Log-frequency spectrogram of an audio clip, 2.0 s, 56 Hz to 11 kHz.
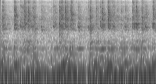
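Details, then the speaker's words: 1982 Chevrolet K10 square body with newly built big block 454, just started, heard at the exhaust which has mufflers; deep even rumble, steady firing pulses, no knocks or misses; normal running, loud exhaust. "be honest man that thing sounds great I mean really really good strong motor like I said it sounds like my Jeep"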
